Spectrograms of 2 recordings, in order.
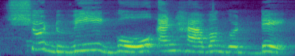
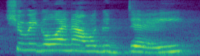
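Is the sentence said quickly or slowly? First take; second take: slowly; quickly. First: It is said slowly, each word clearly separated. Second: It is said quickly, with words run together. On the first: The speaker calls it wrong. "अंग्रेज इसे ऐसे नहीं बोलेगा" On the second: The speaker calls it right. "अंग्रेज इसे बोलेगा"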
